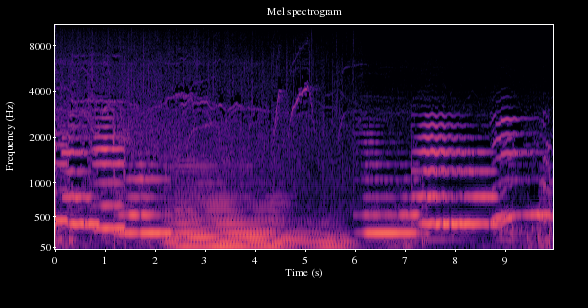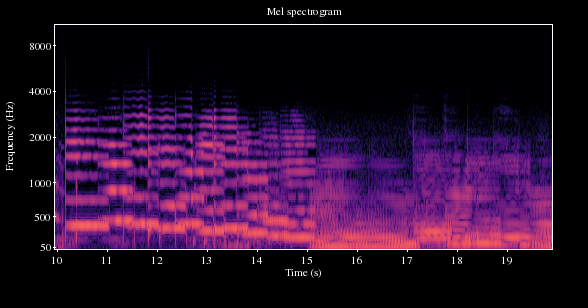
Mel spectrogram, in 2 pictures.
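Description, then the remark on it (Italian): Heavily effected, distorted electric guitar squeals and bends in sliding, trumpet-like cries resembling an elephant, played loud over a driving band with bass and drums, with no talking. “diciamo che tira fuori dei rumori che ricordano il barrito, giusto, il barrito di un elefante.”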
